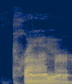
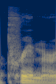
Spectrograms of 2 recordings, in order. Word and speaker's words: Primer: Do you ever watch any of one of my favorite movies is the movie Primer or Primer, depending on who's pronouncing it.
